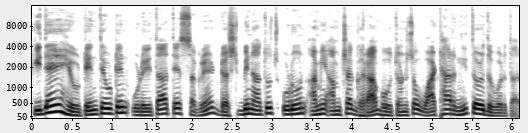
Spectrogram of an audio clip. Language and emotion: Goan Konkani, neutral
